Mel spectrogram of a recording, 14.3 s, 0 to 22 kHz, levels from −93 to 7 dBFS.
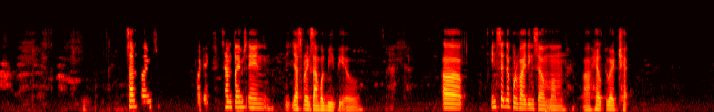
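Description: No technical faults can be heard anywhere in the speech. The Bluetooth mSBC headset codec path works as expected, with nothing above about 7.7 kHz and only the light graininess that this codec leaves on louder passages.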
